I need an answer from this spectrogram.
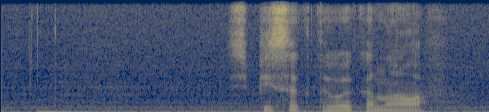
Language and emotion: Russian, neutral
